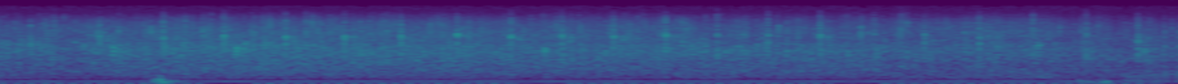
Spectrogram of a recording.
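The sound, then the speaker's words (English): A church audience at Bayview Glen applauds steadily for several seconds, a dense wash of many hands clapping at once with no pauses, holding at an even level throughout. “Now we can clap.”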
